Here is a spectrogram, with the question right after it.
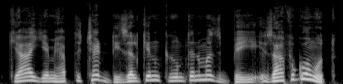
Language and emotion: Kashmiri, surprised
